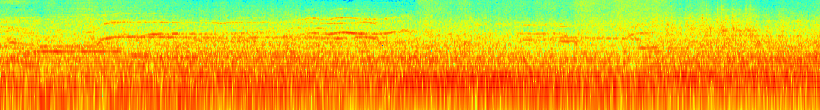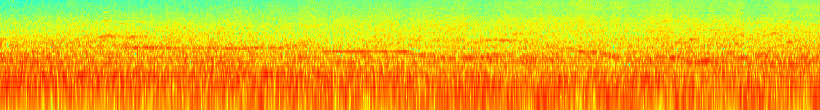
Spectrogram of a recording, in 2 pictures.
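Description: Steel roller coaster train running along its track close by: a loud, steady rumble with drawn-out high squeals over it.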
